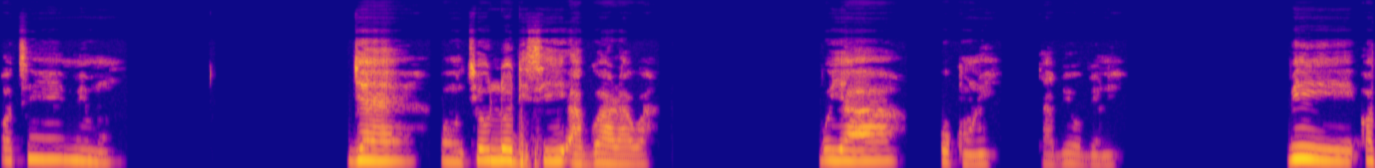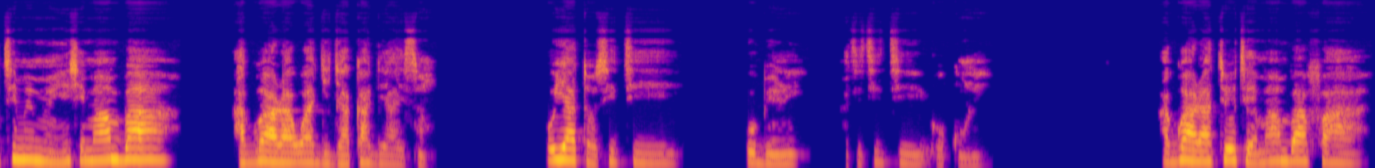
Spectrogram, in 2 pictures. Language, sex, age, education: Yoruba, female, 15-29, secondary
